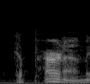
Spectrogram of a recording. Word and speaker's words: Capernaum: That's "O Little Town of Capernaum," although Capernaum is the authorized pronunciation of it.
